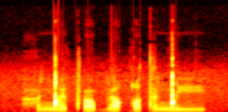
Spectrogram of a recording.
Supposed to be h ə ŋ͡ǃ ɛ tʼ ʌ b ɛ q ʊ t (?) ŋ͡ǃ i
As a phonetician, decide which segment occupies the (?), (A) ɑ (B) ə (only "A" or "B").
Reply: B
